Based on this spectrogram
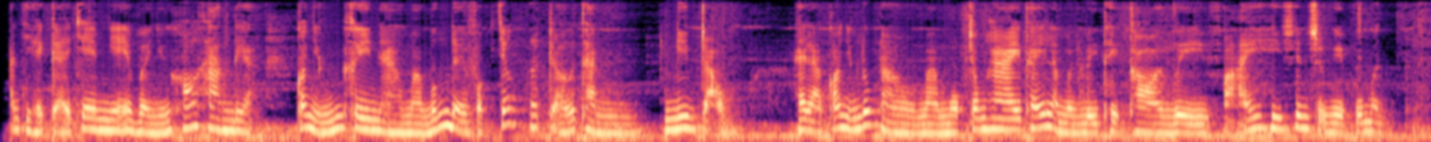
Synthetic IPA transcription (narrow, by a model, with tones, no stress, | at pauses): ʔa˧jŋ̟t͡ɕḭ˧˩ha̰˧˩jke˧˩t͡ɕɔ˧ʔɛ˧mŋɛ˧ve˨˩ɲɨ̰˧˥ŋxɔ˨˦xa˧nɗi˧ʔa̰ː˧˨kɔ˨˦ɲɨ̰˧˥ŋxi˧naː˨˩wmaː˨˩və˨˦nɗe˨˩fə˨˩t̚t͡ɕə˦˥t̚nɔ˨˦t͡ɕəː˧˩t̪ʰa˨˩jŋ̟ | ŋi˧əmt͡ɕɔ̰˧˨wŋ͡m | ha˧jlaː˨˩kɔ˨˦ɲɨ̰˧˥ŋlʊ˦˥k͡p̚naː˨˩wmaː˨˩mo˨˩t̚t͡ɕɔ˧wŋ͡mɦaː˧jt̪ʰə˨˦jlaː˨˩mï˨˩ŋ̟ɓḭ˧˨t̪ʰi˨˩ət̚t̪ʰɔ˨˩jvi˨˩faː˧˩jɦi˧sï˧ŋsɨ̰˧˨ŋi˨˩əp̚ku˧˩əmï˨˩ŋ̟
